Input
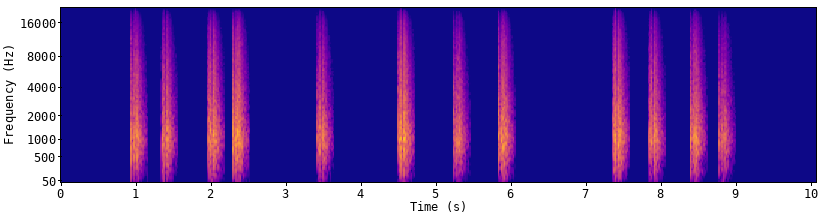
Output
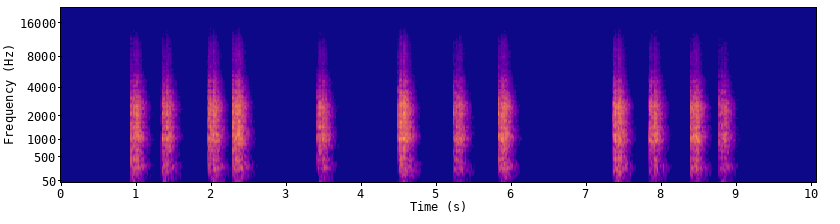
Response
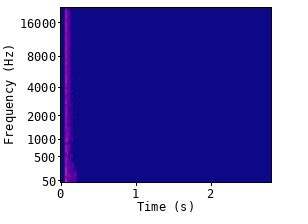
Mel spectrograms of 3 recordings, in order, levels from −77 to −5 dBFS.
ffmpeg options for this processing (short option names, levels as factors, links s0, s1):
-filter_complex "[0:a]equalizer=f=100:t=o:w=0.67:g=-4,equalizer=f=250:t=o:w=0.67:g=7,equalizer=f=630:t=o:w=0.67:g=-7,equalizer=f=2500:t=o:w=0.67:g=11,equalizer=f=6300:t=o:w=0.67:g=-8,equalizer=f=16000:t=o:w=0.67:g=-7,adynamicsmooth=sensitivity=7:basefreq=7300[s0];[1:a]atrim=start_sample=2205,afade=t=out:st=0.22:d=0.01,atrim=end_sample=10143[s1];[s0][s1]afir=irnorm=-1:irlink=0,volume=0.473"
